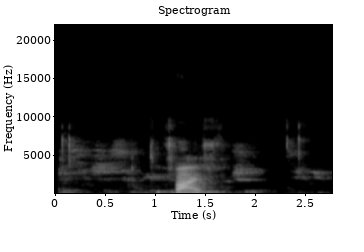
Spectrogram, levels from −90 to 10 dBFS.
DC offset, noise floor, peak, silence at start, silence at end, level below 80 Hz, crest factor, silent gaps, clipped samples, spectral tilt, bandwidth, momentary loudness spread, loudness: under 0.1%; -59 dBFS; -8 dBFS; 1 s; 0.9 s; -82 dBFS; 28 dB; none; under 0.1%; -3 dB/octave; 10 kHz; 25 LU; -29 LUFS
